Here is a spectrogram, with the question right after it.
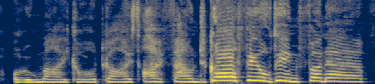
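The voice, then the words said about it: Put-on British accent. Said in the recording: “Oh my god, the British accent”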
